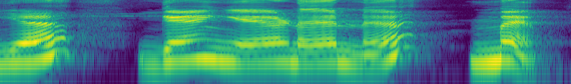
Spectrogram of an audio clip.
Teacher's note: इन 5 का उच्चारण आप करिए, नाक से आवाज आएगी, यानी कि नासिका की आवाज आती है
